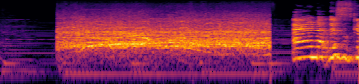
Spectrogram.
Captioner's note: audience cheers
